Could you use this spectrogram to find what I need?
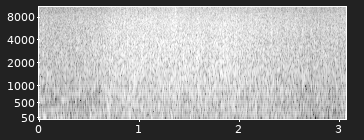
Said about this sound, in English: They took us to two waterfalls, a big one with at least a 30-foot drop and another smaller one that allows visitors to slip behind.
